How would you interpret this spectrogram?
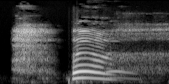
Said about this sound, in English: Oh man, you're yawning.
